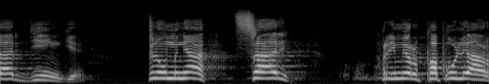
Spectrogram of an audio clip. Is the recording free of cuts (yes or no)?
no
